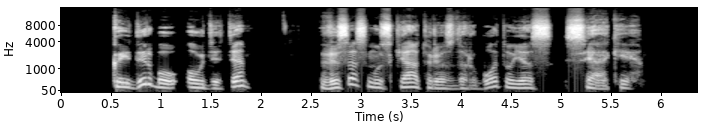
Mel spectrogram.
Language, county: Lithuanian, Šiauliai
